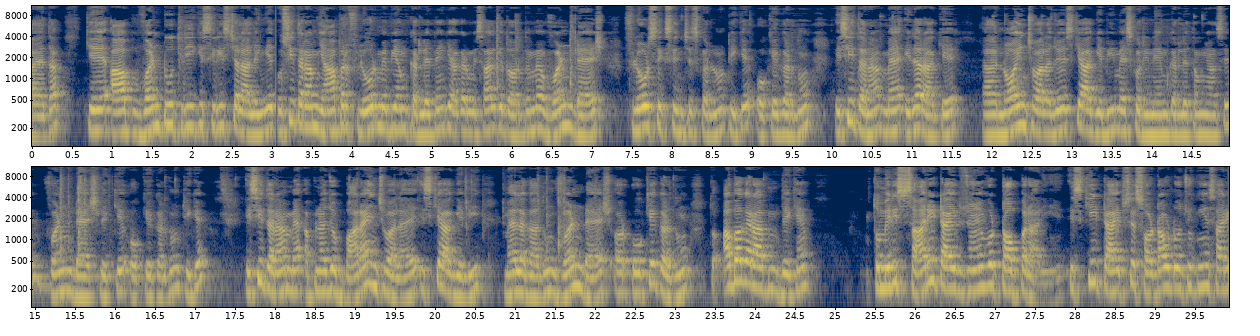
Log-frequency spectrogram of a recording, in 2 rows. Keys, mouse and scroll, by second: 3.7 Left, 8.2-10.6 drag, 20.7 Left, 22.9 click.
